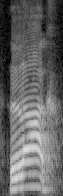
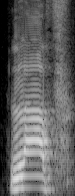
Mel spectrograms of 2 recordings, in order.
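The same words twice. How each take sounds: First: "लाख" said with a final kh, as the wrong reading; wrong pronunciation. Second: "लाफ" with a clear final f sound; correct pronunciation. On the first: Teacher showing the class the wrong reading "लाख". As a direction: give the mistaken "लाख" deliberately. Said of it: "वो गलत है". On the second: Teacher giving the right reading "लाफ". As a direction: say "लाफ", ending on f. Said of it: "जैसे". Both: Shown as a demonstration.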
